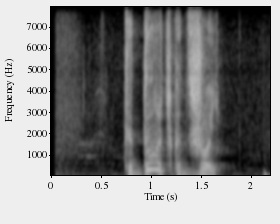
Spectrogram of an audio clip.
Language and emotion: Russian, angry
